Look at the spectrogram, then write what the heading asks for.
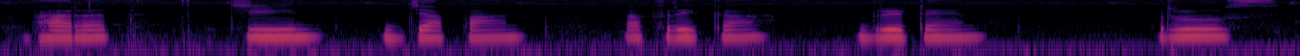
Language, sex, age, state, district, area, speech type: Santali, female, 30-45, Jharkhand, Seraikela Kharsawan, rural, spontaneous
